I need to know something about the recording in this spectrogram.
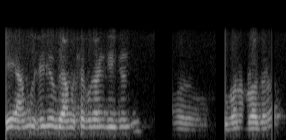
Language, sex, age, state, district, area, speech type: Odia, male, 60+, Odisha, Dhenkanal, rural, conversation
